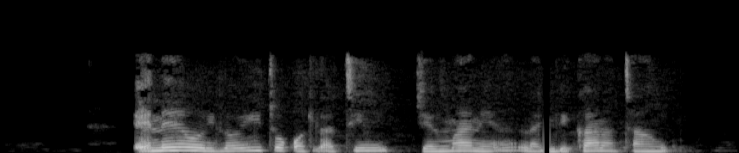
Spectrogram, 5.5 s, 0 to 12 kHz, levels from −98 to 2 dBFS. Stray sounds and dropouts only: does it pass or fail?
fail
